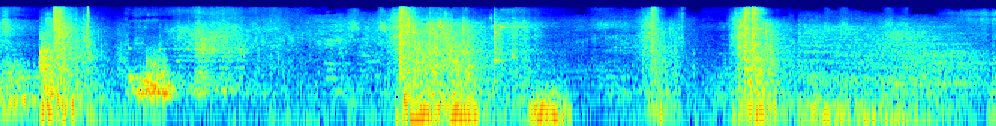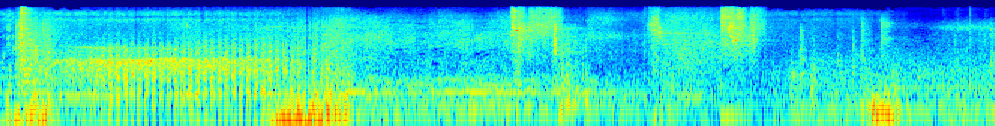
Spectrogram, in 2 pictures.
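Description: Loud blasts and crashes boom several times.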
